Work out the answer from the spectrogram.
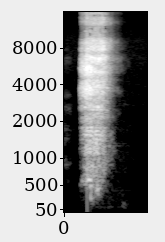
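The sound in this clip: A single sharp sneeze from someone suffering allergies bursts out loudly and breathily, then cuts off, with silence before and after.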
